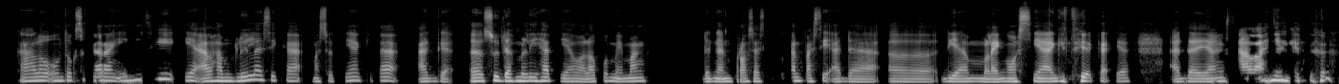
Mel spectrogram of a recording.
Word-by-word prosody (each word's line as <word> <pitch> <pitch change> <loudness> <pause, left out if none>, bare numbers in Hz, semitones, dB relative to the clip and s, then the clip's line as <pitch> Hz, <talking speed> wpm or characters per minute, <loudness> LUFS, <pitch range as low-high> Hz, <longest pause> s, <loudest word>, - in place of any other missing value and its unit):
Kalau 170 +2 -1
untuk 175 +1 -2
sekarang 175 -2 0
ini, 180 +6 -1
sih, 255 -1 -2
ya, 175 -4 +2
alhamdulillah, 165 +6 +1
sih, 190 -1 -6
Kak, 160 -3 -3
maksudnya 145 +5 -5
kita 175 -2 -3 0.2
agak 140 0 -3 0.2
eee, 155 +1 +4
sudah 175 -3 +5
melihat, 170 0 +1
ya, 140 -1 -3
walaupun 140 +4 -3
memang 150 +3 -1 0.6
dengan 140 0 0
proses 140 +1 -2
itu, - - -42
kan, 165 0 0
pasti 145 0 -2
ada, 130 -1 -3
eee, 130 -1 -3
dia 135 -1 +1
melengosnya 140 +1 +4
gitu 155 +3 +2
ya, - - -4
Kak, - - +1
ya, 145 - -4 0.4
ada 135 +1 +1
yang 140 +2 +2
salahnya 140 +6 +4
gitu. 175 +3 -3
150 Hz, 155 wpm, -24 LUFS, 140-170 Hz, 0.6 s, sudah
